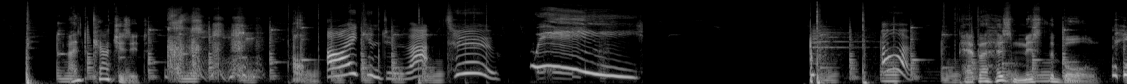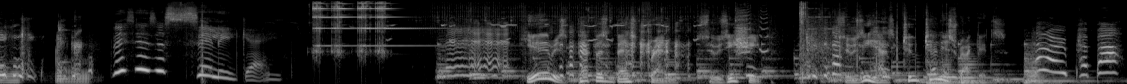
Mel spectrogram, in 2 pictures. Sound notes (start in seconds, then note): 1.6 laughs; 1.7 snorts; 8.1 thud; 11.1 laughs; 14.4 bell rings; 15.7 bleating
